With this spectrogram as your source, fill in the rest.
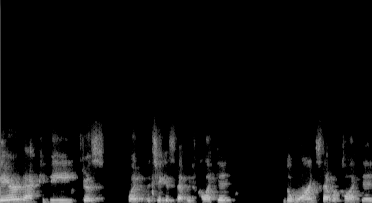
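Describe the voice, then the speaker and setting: Her intonation monotone and flat, a woman speaks at a medium pitch with an American accent. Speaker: city finance staff. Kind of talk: council meeting report. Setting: city council meeting. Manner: fast; many filler ums.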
